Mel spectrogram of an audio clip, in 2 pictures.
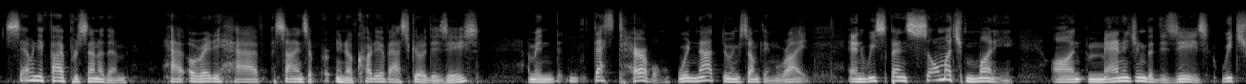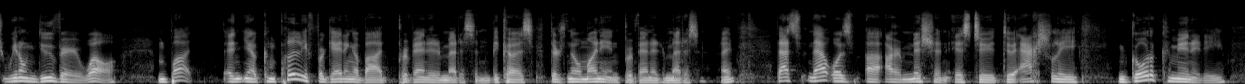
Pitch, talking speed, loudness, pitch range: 125 Hz, 160 wpm, -20 LUFS, 110-145 Hz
